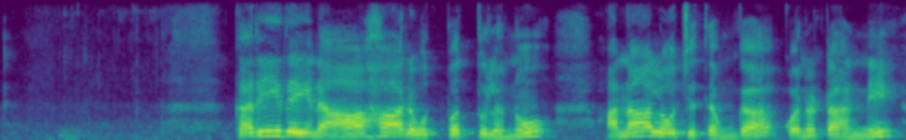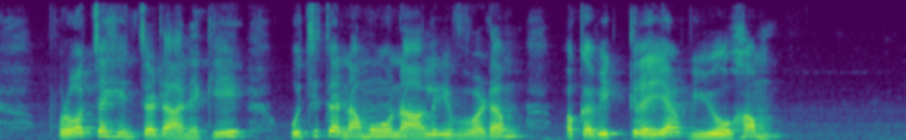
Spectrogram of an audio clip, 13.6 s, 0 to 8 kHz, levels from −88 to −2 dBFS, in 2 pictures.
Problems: constant background noise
